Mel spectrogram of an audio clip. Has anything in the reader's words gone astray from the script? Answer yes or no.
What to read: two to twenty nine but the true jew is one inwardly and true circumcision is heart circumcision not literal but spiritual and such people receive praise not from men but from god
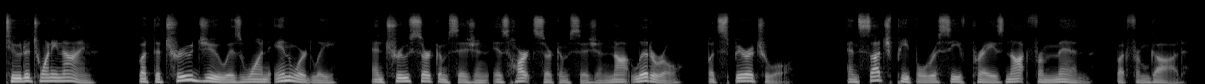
no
